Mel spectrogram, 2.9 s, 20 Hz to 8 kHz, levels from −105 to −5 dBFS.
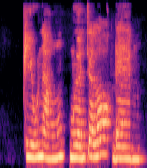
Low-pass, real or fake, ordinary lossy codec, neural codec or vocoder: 7.2 kHz; real; none; none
